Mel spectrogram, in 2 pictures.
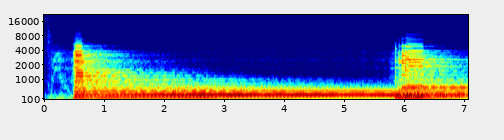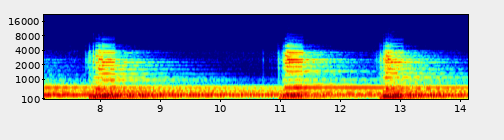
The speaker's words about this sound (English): I've never heard a reverb do that, where it just hangs there like that and floats like a ghost. It's unique.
